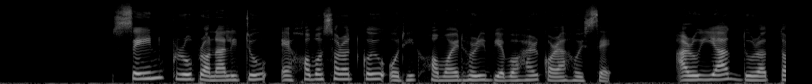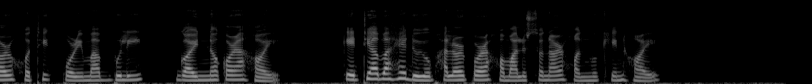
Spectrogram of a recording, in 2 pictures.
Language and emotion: Assamese, neutral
